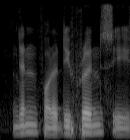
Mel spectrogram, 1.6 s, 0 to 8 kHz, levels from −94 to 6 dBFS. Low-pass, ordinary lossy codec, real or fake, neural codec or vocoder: 7.2 kHz; none; real; none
